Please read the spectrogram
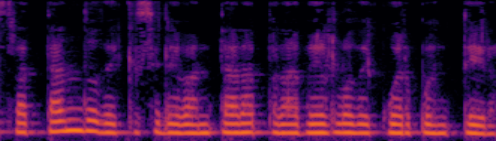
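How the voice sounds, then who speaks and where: A woman speaks at a fairly slow pace and medium pitch. Her voice is somewhat breathy with a dark, mellow tone. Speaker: audiobook narrator. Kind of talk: audiobook literary reading.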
